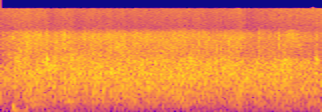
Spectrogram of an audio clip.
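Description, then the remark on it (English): Steady, dense applause from an audience welcoming Dale Petrosky of the Dallas Regional Chamber, a continuous bright crackle of many hands clapping at a loud, even level throughout with no voices over it. “Please give a big round of applause for Dale Petrosky from the Dallas Regional Chamber.”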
